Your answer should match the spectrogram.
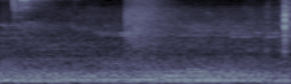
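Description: Steady low background rumble, with a short scraping rustle about a second in as a spatula is dipped into a plastic bottle of ferrous ammonium sulphate powder.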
